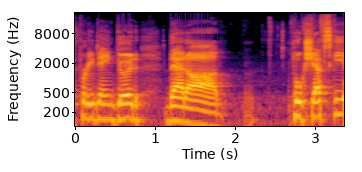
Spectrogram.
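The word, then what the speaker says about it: Pokuševski: dang good that uh pukeshevsky i believe pokushevsky i think is how you say it he's been looking like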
